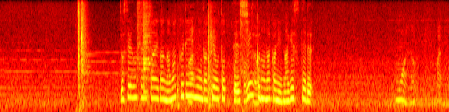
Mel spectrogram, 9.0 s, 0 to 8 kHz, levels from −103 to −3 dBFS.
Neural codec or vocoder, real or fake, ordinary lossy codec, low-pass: none; real; none; none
